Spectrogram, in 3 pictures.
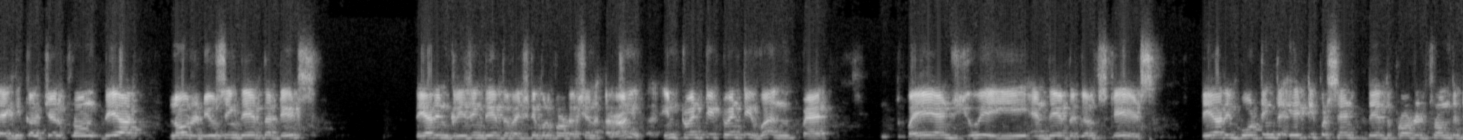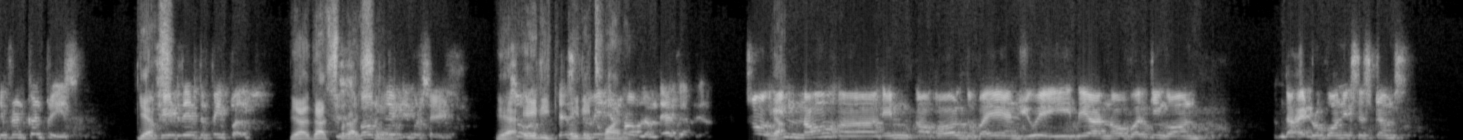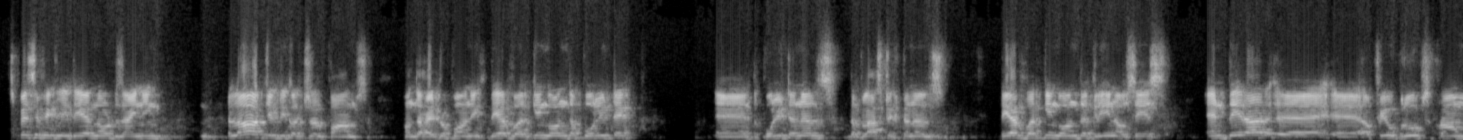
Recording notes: Joined us via Zoom from his current location in Dubai.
